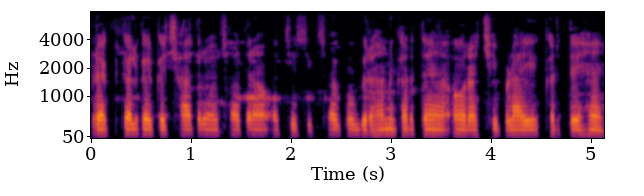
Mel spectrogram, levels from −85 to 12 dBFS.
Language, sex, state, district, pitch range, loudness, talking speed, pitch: Hindi, male, Uttar Pradesh, Etah, 110-115 Hz, -22 LUFS, 185 wpm, 110 Hz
